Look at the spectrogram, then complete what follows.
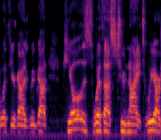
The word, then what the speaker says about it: Koilos: So the proper way to say the name or the band name is Koilos.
